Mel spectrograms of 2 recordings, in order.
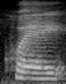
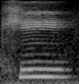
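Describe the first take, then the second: First: The name begins with a 'kw' sound. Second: The name rhymes with the word 'see'. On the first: "so many people call it Quay" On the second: "it says Key is the right way to pronounce it"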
